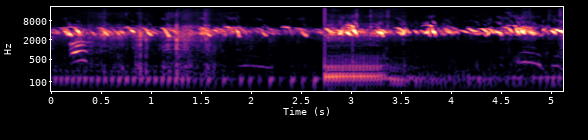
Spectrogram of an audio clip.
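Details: Colourful chicks chirp in a thin, high, unbroken chorus over a low humming drone, with a few lower rising calls and a loud rumbling noise partway through.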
